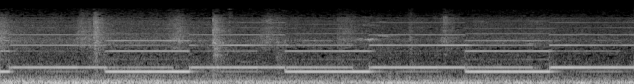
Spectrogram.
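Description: Railway level-crossing warning alarm sounding a steady two-tone signal that alternates between a lower and a higher note about once a second, still going as the barrier arms lift after the train has passed. Road traffic idles underneath.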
